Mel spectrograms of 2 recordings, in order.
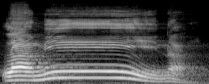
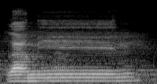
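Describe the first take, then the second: First: The word ends with a final short vowel. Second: The word ends on the n sound. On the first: "Kemudian lamina" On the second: "tapi dibaca lamin"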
